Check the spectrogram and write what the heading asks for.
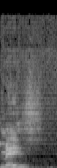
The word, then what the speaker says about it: Mays: Others who pronounce his surname as Maize, not maize we eat, M-A-Y-S.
